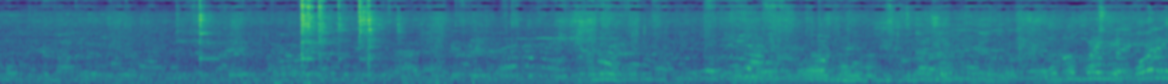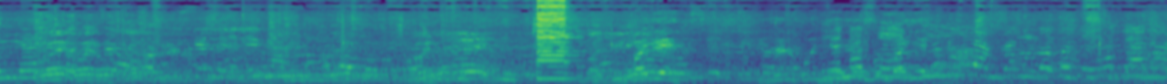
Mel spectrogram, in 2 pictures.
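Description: A crowd of men and women talk and call out all around, outdoors.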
